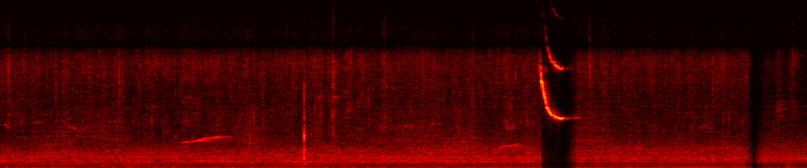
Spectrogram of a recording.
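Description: Parrots giving a few short chirps over a steady background hiss. The loudest is a sharp, high whistle sliding downward about five and a half seconds in.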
